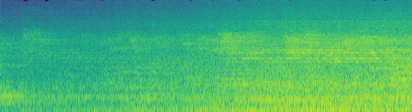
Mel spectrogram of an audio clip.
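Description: Noise of a passing vehicle, a low rumble growing steadily louder, with a faint high whine over it in the second half.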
